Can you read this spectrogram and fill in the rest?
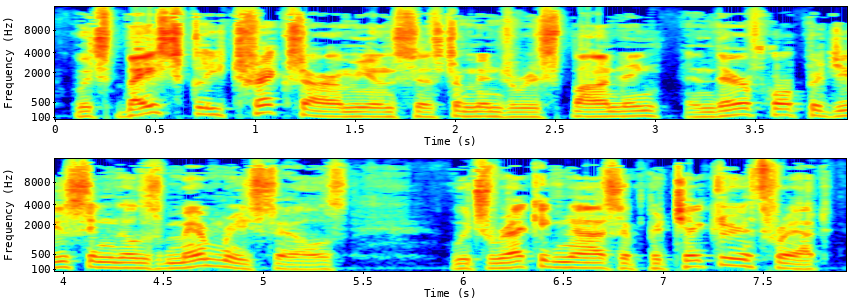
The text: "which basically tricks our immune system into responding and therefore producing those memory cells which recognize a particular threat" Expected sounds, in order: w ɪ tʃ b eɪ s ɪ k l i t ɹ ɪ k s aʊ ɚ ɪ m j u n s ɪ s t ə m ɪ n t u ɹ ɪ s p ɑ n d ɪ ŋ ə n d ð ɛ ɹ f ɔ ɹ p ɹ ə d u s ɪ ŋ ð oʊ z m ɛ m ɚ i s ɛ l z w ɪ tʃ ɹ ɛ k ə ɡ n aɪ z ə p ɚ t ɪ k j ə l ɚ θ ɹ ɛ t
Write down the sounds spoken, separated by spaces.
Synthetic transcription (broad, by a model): w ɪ tʃ b eɪ s ɪ k l i t ɹ ɪ k s aʊ ɚ ɪ m j u n s ɪ s t ə m ɪ n t u ɹ ɪ s p ɑ n d ɪ ŋ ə n ð ɛ ɹ f ɔ ɹ p ɹ ə d u s ɪ ŋ ð oʊ z m ɛ m ɚ i s ɛ l z w ɪ tʃ ɹ ɛ k ə ɡ n aɪ z ə p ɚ t ɪ k j l ɚ θ ɹ ɛ t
